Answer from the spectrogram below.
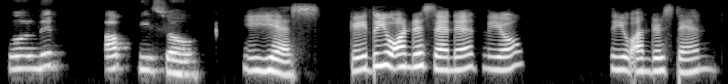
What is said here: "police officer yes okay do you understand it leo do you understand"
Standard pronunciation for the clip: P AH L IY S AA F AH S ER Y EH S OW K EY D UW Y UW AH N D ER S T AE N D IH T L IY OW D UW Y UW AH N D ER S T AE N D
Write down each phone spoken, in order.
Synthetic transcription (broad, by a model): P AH L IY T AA P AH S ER Y EH S OW K EY D UW Y UW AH N D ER S T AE N D IH T L IY OW D UW Y UW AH N D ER S T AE N D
